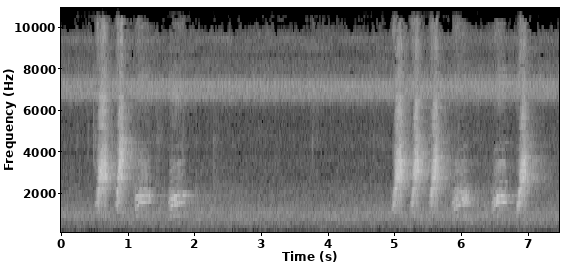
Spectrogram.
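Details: Perched greater racket-tailed drongo at Thomson Nature Park, Singapore, giving two bouts of quick metallic notes mixed with short warbled whistles, about four or five notes each, separated by a three-second pause.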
